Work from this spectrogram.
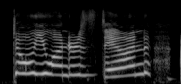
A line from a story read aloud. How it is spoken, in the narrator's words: I yelled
